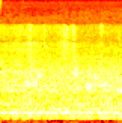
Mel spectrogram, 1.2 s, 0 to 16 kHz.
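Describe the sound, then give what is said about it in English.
A car engine drones at a steady, sustained pitch with a broad rushing roar as the car is driven at about 120 km/h while passing other vehicles; moderately loud, continuous, with no voices. “Gonna hear some loud engine noises as if I am racing.”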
